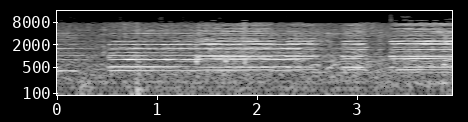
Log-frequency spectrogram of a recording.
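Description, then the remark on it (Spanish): Several car horns honk together in long, sustained blasts that overlap into a steady, loud blare, with a brief dip before the honking swells again, as people protest from their cars in Mérida on a Sunday against the closure of non-essential businesses. “También protestas en Mérida este domingo, en este caso desde el coche.”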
